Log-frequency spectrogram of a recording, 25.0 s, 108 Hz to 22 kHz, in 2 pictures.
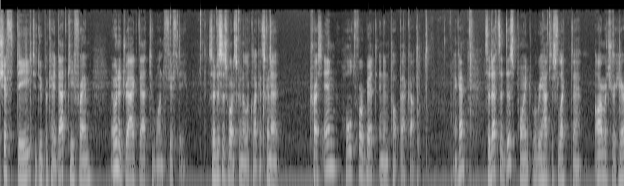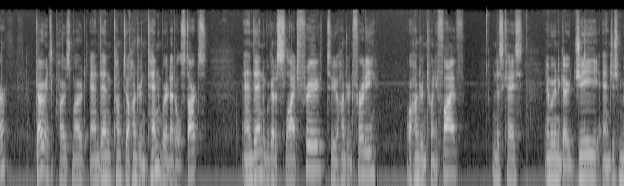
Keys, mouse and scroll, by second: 0.3 shift+d, 3.5 click, 5.2 space, 8.3 space, 9.2-10.9 drag, 9.2-10.0 scroll up 1, 10.0-10.8 scroll down 1, 13.5 ctrl+Tab, 15.1-24.9 drag, 24.1 g.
